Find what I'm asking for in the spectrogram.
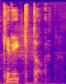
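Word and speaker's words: Crichton: Tyvärr så, den här, eh, jag bara konstatera att jag, han, eh, hur uttalar man det? Michael, Krichton, jag Michael, vet. Krikton, Krishton. Krikton.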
